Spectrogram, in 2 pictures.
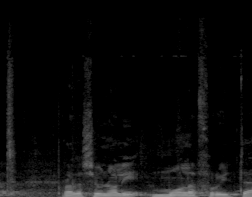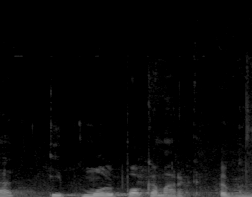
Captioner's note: non-english speech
